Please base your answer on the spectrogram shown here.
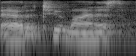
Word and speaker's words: ade2: We were going to plate out dilutions of the red ADA2- yeast, ADE2-, usually we just pronounce it ADA2-.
